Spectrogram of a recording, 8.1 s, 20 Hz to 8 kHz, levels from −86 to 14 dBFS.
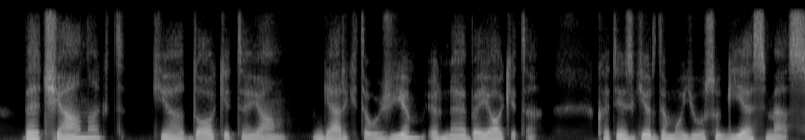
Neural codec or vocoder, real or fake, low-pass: codec, 24 kHz, 0.9 kbps, DualCodec; fake; 7.2 kHz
